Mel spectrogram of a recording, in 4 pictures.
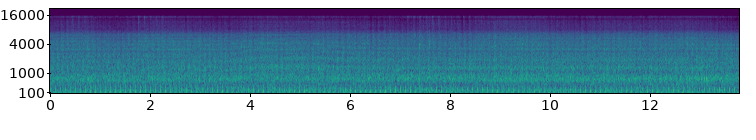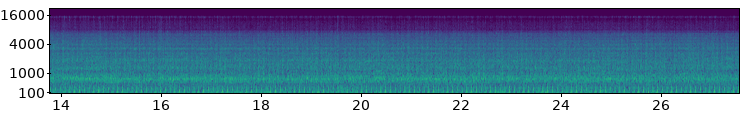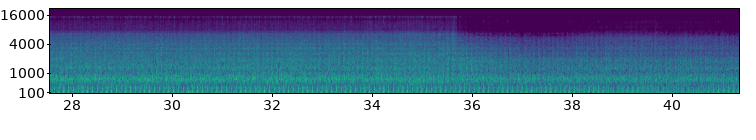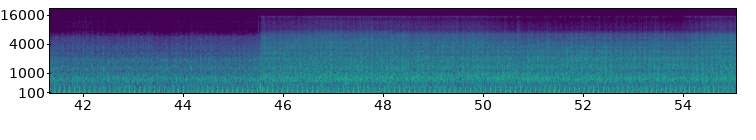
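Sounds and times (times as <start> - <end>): circular sawmill cutting log: 0.0 - 55.0.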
